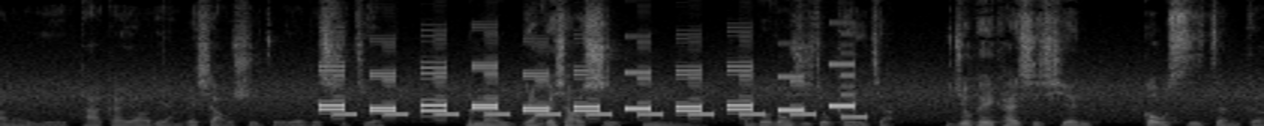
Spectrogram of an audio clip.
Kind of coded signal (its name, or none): multi-frequency trunk signalling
